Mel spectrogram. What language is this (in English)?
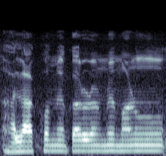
Sindhi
